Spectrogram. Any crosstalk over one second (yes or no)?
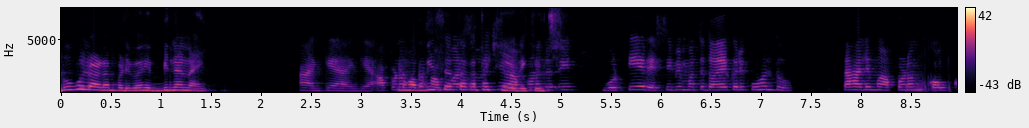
yes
